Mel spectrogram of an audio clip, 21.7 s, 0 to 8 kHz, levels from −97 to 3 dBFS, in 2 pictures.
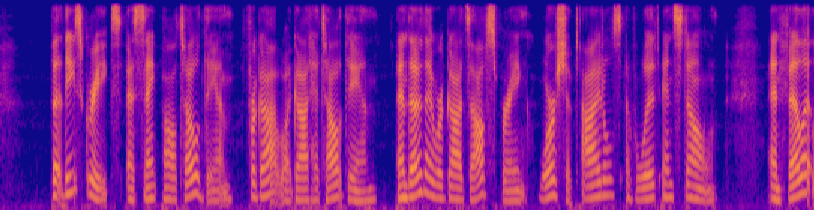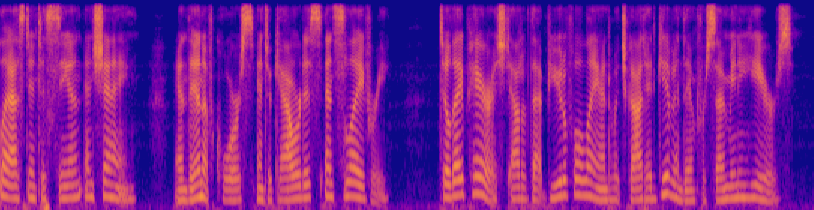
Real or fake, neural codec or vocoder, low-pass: fake; codec, 24 kHz, 6 kbps, HILCodec; 7.2 kHz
